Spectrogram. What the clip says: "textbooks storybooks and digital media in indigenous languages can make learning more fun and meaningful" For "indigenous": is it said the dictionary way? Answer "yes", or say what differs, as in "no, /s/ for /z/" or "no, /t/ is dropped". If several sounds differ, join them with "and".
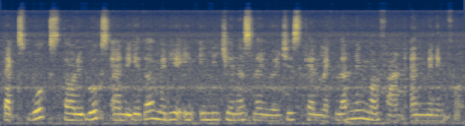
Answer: no, /tʃ/ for /dʒ/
